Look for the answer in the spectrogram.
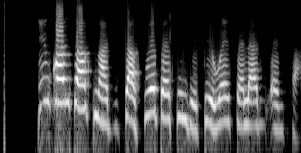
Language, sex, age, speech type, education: Nigerian Pidgin, female, 30-45, read, tertiary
